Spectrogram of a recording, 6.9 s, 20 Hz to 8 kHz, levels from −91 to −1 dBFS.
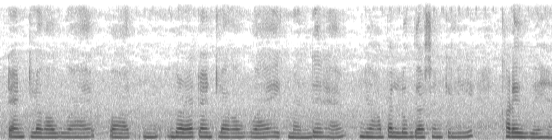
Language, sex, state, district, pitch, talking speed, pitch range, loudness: Hindi, female, Goa, North and South Goa, 225 Hz, 180 wpm, 220-235 Hz, -36 LUFS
